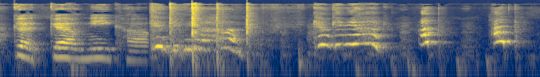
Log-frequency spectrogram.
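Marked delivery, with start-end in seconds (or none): 1.5-5.3 high, loud coaxing; squeaky coaxing. Real, not acted. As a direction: coax the dog up for a hug. Coaxing the dog for a hug.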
